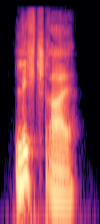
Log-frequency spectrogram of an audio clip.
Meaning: ray of light
- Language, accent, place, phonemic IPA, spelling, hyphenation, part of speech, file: German, Germany, Berlin, /ˈlɪçtˌʃtʁaːl/, Lichtstrahl, Licht‧strahl, noun, De-Lichtstrahl.ogg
